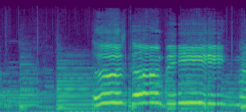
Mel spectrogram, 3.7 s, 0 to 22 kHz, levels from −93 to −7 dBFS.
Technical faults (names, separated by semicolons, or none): repeated packet loss (robotic sound)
